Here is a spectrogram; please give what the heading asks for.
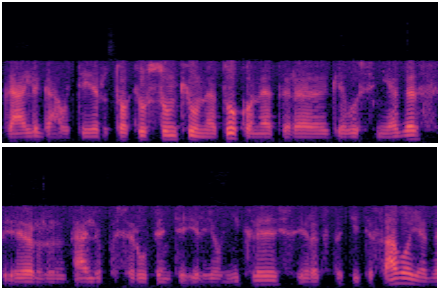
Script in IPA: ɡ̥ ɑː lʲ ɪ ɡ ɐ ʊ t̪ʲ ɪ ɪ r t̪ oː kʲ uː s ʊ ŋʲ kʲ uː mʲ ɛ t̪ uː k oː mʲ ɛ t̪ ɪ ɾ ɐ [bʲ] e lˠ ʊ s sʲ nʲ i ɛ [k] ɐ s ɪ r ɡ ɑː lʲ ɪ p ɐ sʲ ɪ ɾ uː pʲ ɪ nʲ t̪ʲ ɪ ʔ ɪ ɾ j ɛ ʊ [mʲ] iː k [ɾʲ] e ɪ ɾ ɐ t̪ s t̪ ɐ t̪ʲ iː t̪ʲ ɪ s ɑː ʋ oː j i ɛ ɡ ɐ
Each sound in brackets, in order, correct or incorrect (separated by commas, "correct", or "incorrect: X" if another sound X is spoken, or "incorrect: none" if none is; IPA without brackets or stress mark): incorrect: ɡʲ, incorrect: ɡ, incorrect: nʲ, incorrect: lʲ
